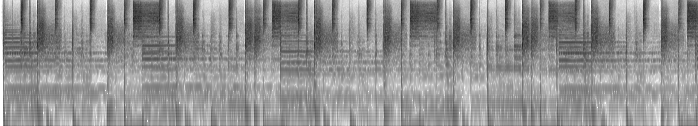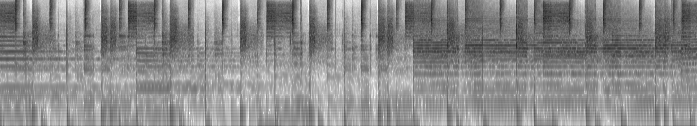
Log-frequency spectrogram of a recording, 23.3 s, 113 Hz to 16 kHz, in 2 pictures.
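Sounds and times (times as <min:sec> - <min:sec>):
drums: 0:00.0 - 0:23.2.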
